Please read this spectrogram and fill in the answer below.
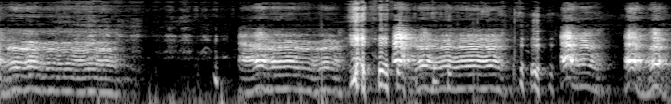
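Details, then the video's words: A dog playing and fighting with a kitten indoors gives long, howling, moan-like cries, each held about a second, then rapid clipped yips and grumbles. Several outbursts follow in quick succession. "Dog Funny Sound"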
